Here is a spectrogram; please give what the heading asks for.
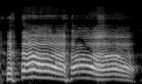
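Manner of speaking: high unhinged cackle in the neighbor voice; manic laugh. Retold or imitated. Proud neighbor laughs at the destroyed house, high manic cackle. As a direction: cackle like a gleeful madman.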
